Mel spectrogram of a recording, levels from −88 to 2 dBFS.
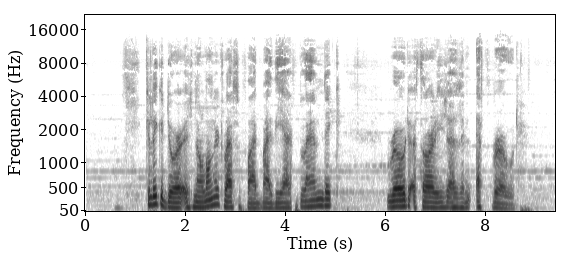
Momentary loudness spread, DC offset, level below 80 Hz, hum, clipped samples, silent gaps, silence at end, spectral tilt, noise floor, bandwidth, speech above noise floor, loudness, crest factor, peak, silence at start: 10 LU; under 0.1%; -46 dBFS; none; under 0.1%; none; 0.5 s; -7.5 dB/octave; -56 dBFS; 13.5 kHz; 39 dB; -18 LUFS; 16 dB; -2 dBFS; 1.25 s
